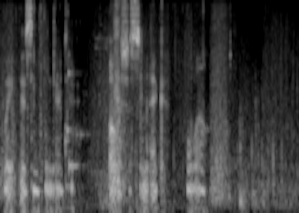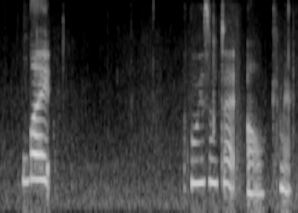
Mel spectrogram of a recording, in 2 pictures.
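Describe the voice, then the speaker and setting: Tired gamer girl whispering to herself while she plays, kinda fry-y voice. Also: sits high, expressive, slow pace, pauses often, background noise. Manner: mutters and whispers asides to the game. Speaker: game streamer. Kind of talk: casual gameplay commentary. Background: game music.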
